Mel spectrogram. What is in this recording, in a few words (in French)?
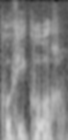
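"Cauvicourt", French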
